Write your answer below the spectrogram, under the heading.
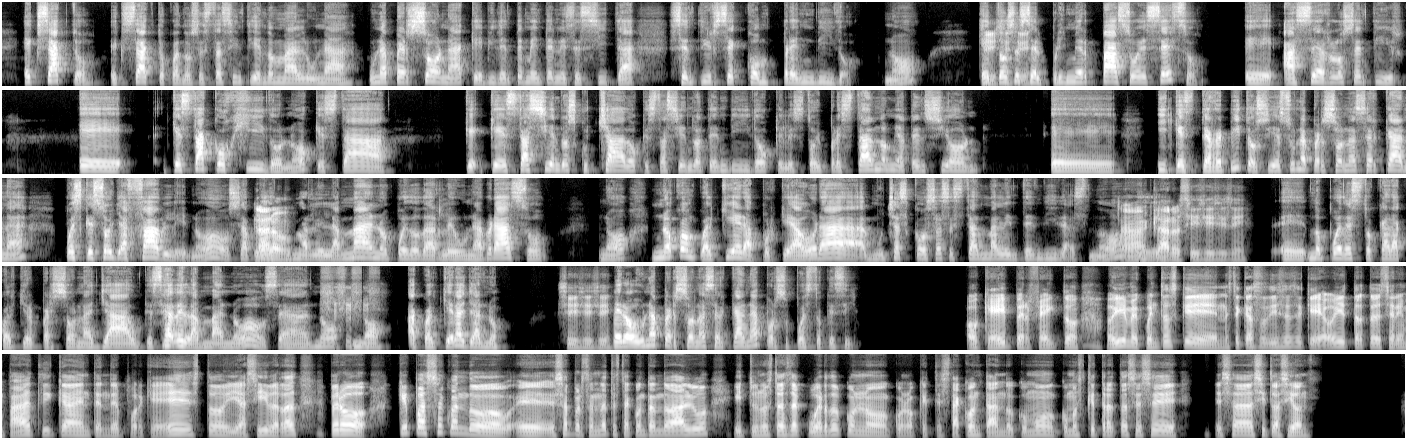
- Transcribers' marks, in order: chuckle
- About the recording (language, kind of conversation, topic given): Spanish, podcast, ¿Qué haces para que alguien se sienta entendido?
